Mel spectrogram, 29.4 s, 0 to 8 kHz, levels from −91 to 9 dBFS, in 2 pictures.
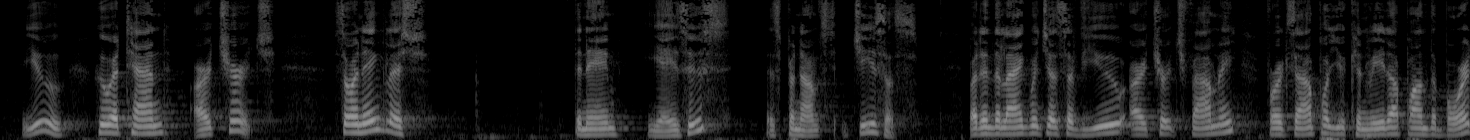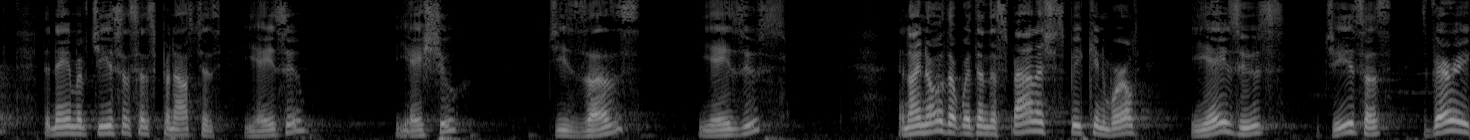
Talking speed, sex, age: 110 wpm, male, 50-69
